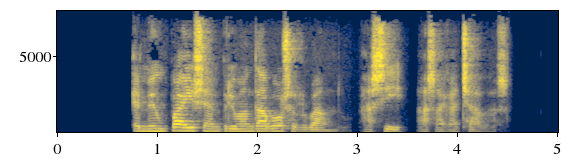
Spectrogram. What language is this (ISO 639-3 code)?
glg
